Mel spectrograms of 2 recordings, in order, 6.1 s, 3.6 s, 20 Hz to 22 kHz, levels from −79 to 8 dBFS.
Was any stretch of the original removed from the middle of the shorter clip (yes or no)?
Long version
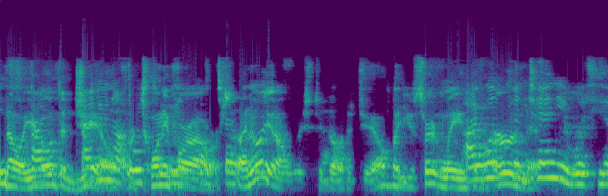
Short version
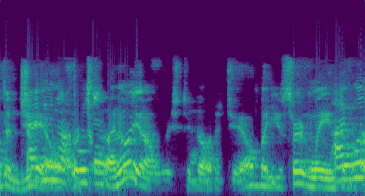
yes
